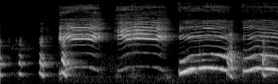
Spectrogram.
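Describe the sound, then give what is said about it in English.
A voice mimics a dolphin's call: a few quick high chirps, then three drawn-out, loud squealing whistles that bend up and down in pitch, with no other talking. “You thought brr was a dolphin sound?”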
